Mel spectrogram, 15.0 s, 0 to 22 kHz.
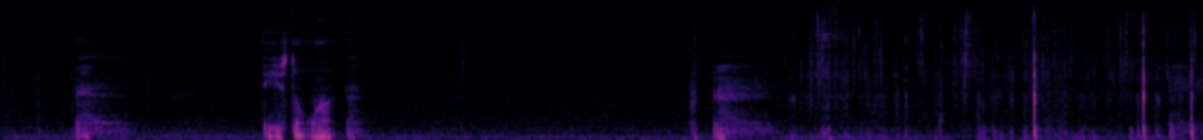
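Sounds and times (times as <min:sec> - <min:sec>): plastic film crinkling and tearing: 0:09.7 - 0:15.0.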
